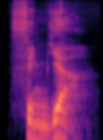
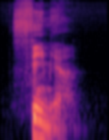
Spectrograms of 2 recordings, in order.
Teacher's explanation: en simya el acento cae en la última sílaba, mientras que en simia el acento cae en la primera sílaba, para el tema que estamos viendo hoy, la diferencia es que en simya pronunciamos mi ya, mientras que en simia pronunciamos mia.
